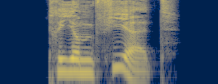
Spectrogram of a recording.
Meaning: 1. past participle of triumphieren 2. inflection of triumphieren: third-person singular present 3. inflection of triumphieren: second-person plural present
- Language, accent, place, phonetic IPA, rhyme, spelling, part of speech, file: German, Germany, Berlin, [tʁiʊmˈfiːɐ̯t], -iːɐ̯t, triumphiert, verb, De-triumphiert.ogg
